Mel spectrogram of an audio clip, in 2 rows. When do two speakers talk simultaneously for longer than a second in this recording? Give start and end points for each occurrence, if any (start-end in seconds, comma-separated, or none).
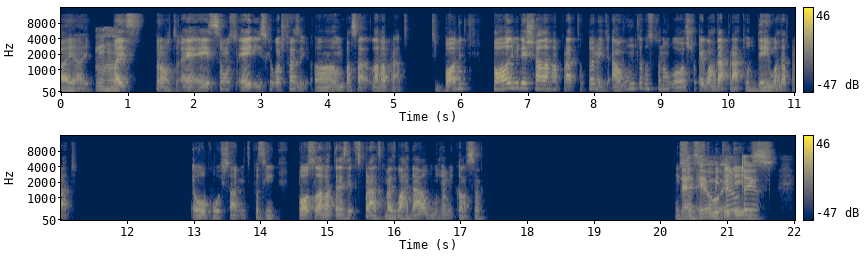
20.3-21.5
